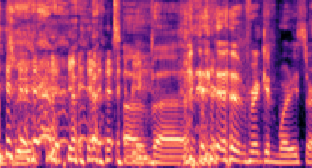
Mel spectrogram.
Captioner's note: laughter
